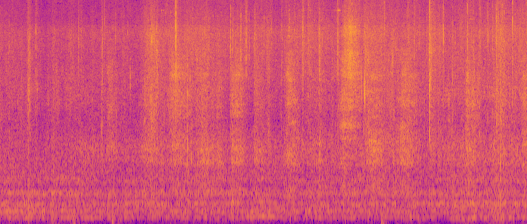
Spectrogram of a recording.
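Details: Wild bees in a forest during a honey harvest, a dense, steady low buzz holding throughout with scattered clicks and taps over the hum.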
